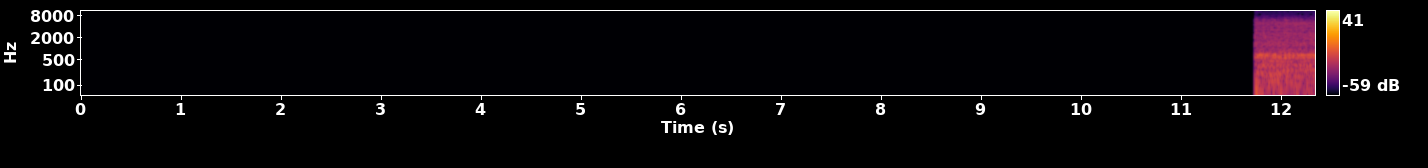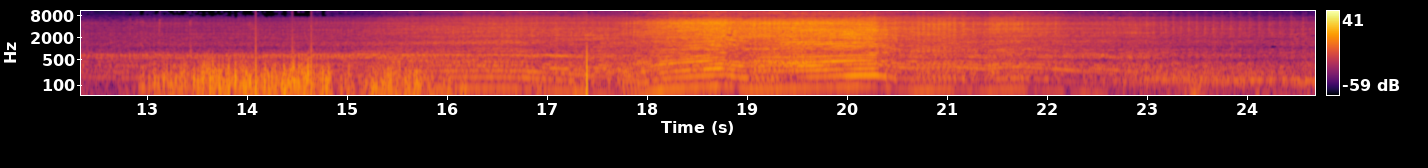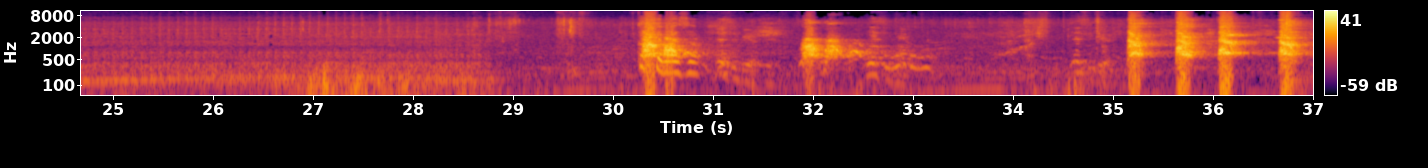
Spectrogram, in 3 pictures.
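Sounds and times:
motor scooter engine passing: 11.8 - 29.0, 31.9 - 34.4, 35.1 - 37.0.

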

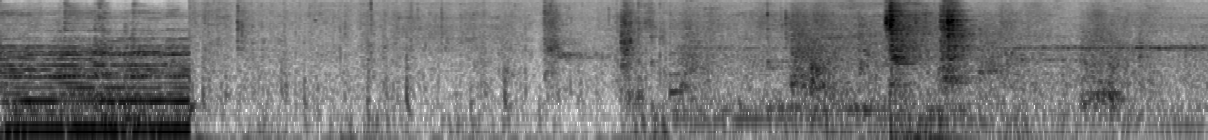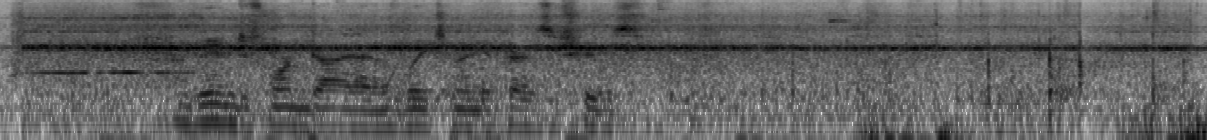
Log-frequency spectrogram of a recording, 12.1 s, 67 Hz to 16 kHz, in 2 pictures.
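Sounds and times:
high-pitched whine: 3.2 - 12.0.

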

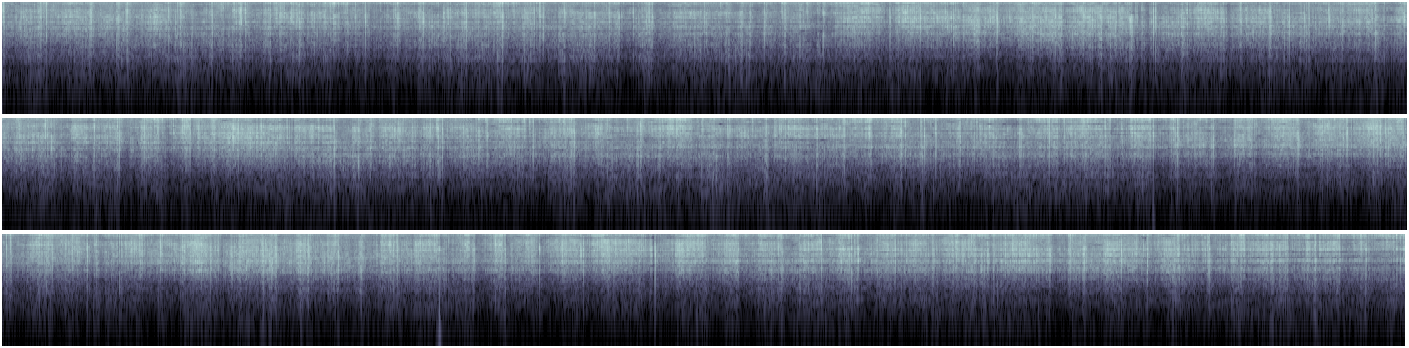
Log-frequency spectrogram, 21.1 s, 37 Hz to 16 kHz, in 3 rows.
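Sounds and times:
welding arc crackling hiss: 0.0 - 21.0.

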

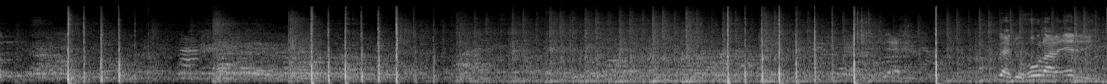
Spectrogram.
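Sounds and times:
boxing gloves smacking mitts: 0.7 - 1.6, 2.9 - 11.0.

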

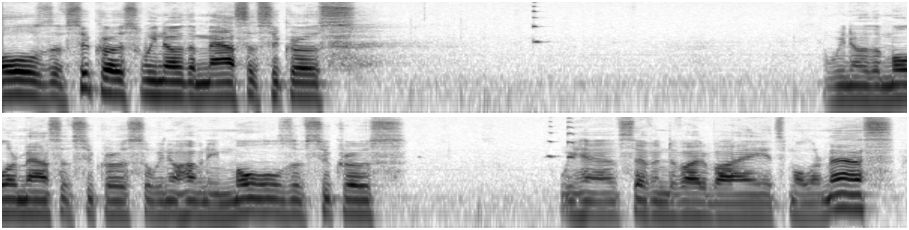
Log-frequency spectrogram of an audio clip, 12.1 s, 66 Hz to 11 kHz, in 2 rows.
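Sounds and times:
marker squeaking on glass: 3.4 - 3.8, 9.6 - 10.0.

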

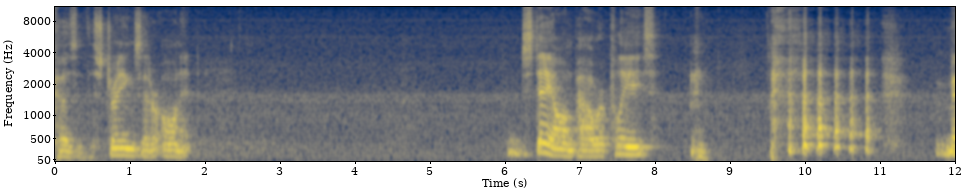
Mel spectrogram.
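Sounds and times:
man chuckling: 8.5 - 8.8, 9.5 - 12.0.

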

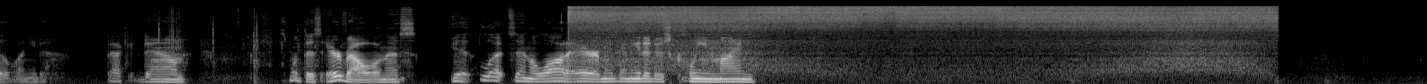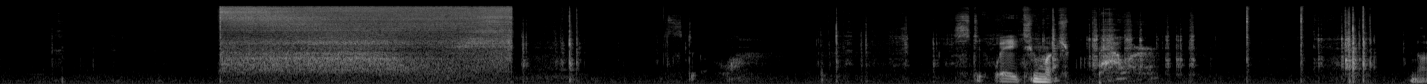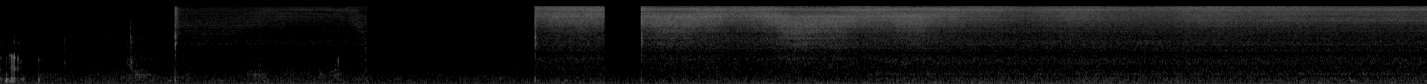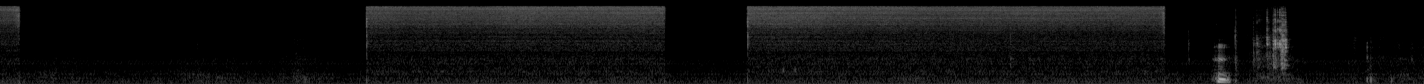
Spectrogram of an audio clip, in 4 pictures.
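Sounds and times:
airbrush spraying hiss: 5.6 - 12.9, 16.4 - 19.4, 30.3 - 32.3, 33.9 - 43.1, 46.4 - 49.5, 50.3 - 54.5.

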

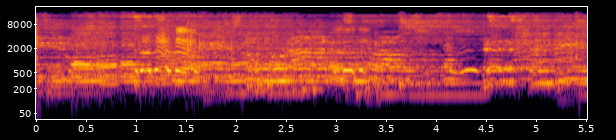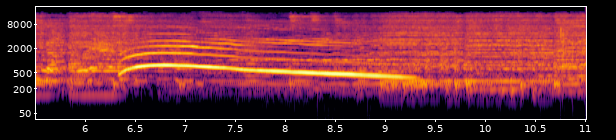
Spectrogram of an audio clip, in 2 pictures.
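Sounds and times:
background music: 0.0 - 11.0
toddler crying wail: 1.0 - 1.8, 6.4 - 9.4.

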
